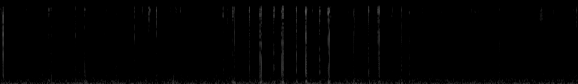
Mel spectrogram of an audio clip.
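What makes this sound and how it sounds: A small blue Extra chewing gum pack, a paper or cardboard box, is held in the fingers and tapped and scratched with the nails. Quick, bright, dry clicks and ticks come in clusters over a faint hiss, with no ring after each tap.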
